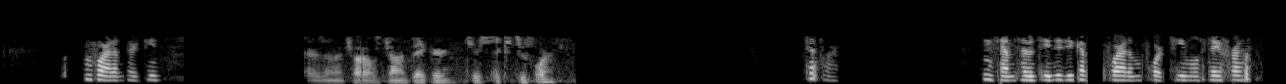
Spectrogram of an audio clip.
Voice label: Mesa PD Fiesta Dispatch; TOPAZ Regional Wireless Cooperative (TRWC); Mesa Simulcast

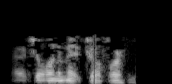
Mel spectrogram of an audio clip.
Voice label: Fire Departments Mesa Simulcast; TOPAZ

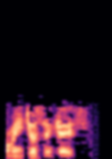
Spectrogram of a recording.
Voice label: Scottsdale Police, Simulcast

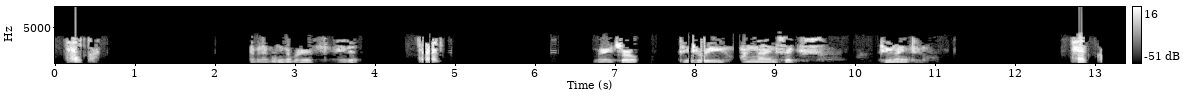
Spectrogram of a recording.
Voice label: Sheriffs Office, scanner

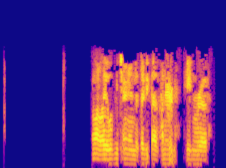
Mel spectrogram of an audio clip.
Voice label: Police South Dispatch

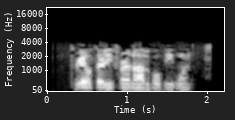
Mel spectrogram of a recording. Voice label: PD Dispatch; Scottsdale; Sctdal PD Simulcast H; A01 - Sth Dispatch

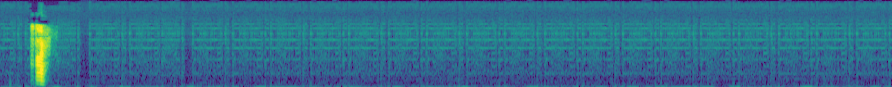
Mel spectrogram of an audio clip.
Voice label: Police, scanner

